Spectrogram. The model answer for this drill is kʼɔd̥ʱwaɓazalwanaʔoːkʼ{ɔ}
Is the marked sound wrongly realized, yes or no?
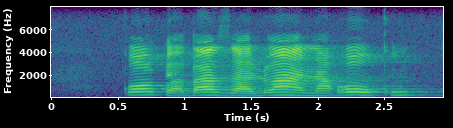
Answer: yes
